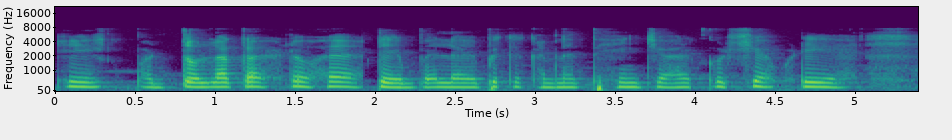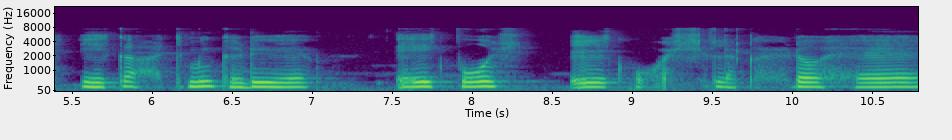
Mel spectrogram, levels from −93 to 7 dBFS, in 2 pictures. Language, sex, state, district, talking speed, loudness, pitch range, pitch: Hindi, female, Rajasthan, Nagaur, 130 wpm, -17 LUFS, 200-220 Hz, 210 Hz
